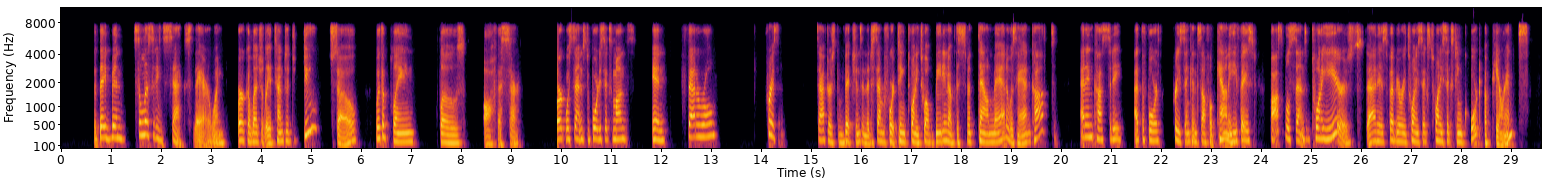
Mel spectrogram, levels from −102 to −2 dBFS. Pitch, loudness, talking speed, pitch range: 170 Hz, -20 LUFS, 140 wpm, 150-205 Hz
